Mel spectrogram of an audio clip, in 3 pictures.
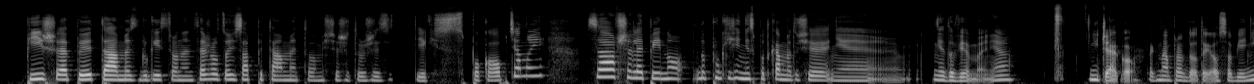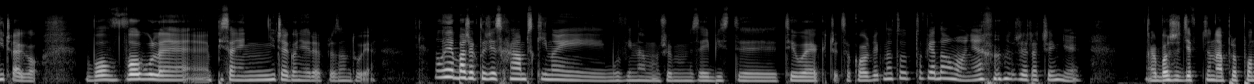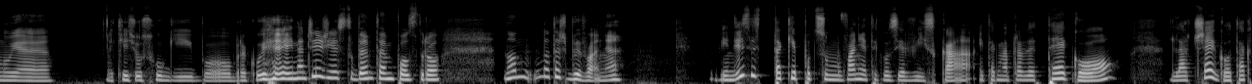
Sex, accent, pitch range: female, native, 195-245 Hz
